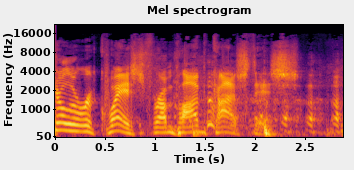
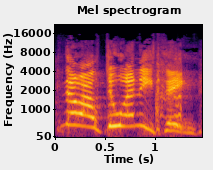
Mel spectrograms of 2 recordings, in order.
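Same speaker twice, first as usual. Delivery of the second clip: high, hammed-up desperate offer; pleading cry; 8 semitones higher than usual. Caught model bargaining with her boss, in a high desperate plea.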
